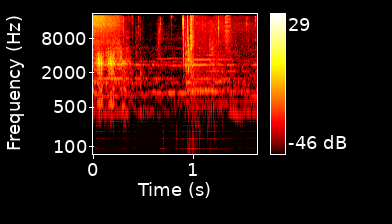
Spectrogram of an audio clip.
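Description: A goat bleats in Manor Lords, a short wavering call at the start and then a brief sharp cry in the middle, heard faintly over a quiet game backdrop.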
